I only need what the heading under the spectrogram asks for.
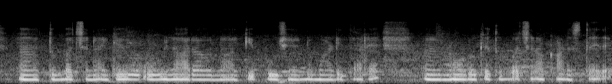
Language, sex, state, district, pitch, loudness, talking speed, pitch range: Kannada, female, Karnataka, Chamarajanagar, 225 Hz, -15 LUFS, 115 wpm, 220-230 Hz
